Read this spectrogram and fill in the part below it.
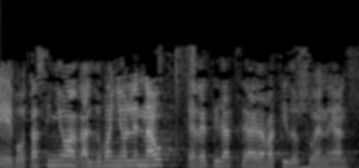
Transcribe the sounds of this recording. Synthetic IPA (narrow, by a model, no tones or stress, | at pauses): βo̞t̪asiɲo̞aɣald̪uβajɲo̞le̞nawe̞re̞t̪iɾat͡se̞aeɾaβ̞akið̞usue̞ne̞an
